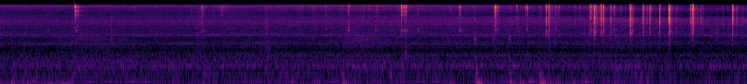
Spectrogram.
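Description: Handling sounds of an underwater cable connector being worked onto its port on the ROV: scattered small clicks and rubbing of the connector and cables against the frame, with a quicker run of ticks about eight seconds in.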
